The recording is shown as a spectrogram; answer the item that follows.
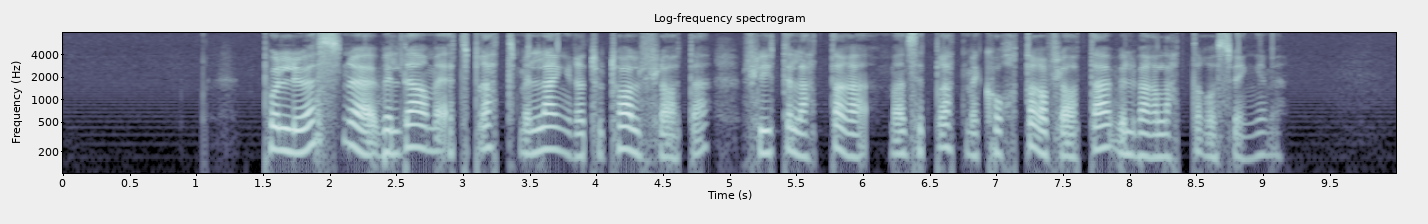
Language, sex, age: Norwegian, female, 25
